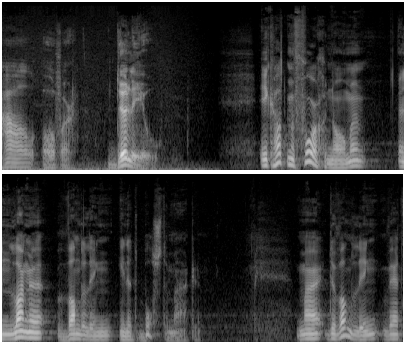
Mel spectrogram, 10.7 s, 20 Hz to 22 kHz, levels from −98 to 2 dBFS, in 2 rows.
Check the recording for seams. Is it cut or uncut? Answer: uncut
